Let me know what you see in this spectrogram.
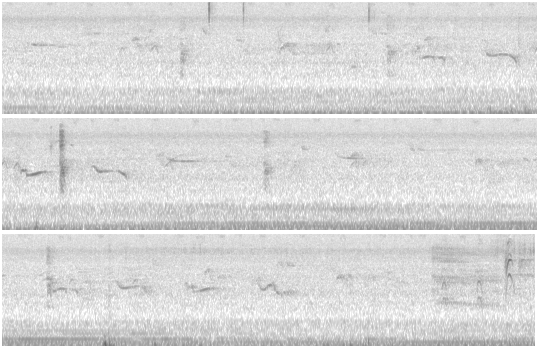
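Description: Small backyard birds chirping in short, scattered bursts of quick wavy notes over a steady low hum. A single knock sounds about three-quarters of the way through.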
